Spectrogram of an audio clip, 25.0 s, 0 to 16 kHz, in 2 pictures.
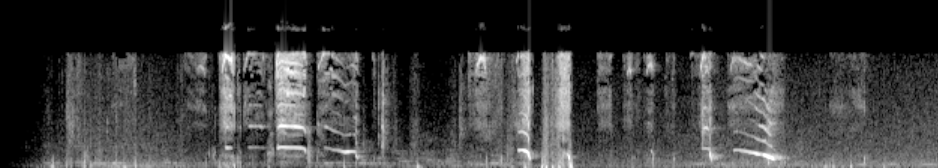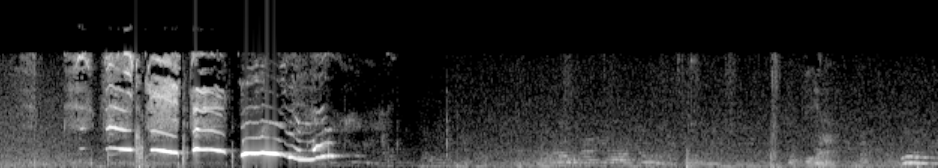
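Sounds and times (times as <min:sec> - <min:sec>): puppies whimpering and squealing: 0:02.8 - 0:04.9, 0:06.4 - 0:07.7, 0:08.6 - 0:10.5, 0:13.4 - 0:17.1.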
